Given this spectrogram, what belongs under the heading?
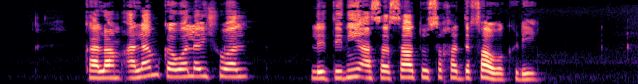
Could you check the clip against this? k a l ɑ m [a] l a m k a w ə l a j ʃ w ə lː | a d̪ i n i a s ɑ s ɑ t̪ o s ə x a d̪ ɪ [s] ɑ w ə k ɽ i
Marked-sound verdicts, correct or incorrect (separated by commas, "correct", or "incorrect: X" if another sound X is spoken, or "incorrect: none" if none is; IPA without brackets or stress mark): correct, incorrect: f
